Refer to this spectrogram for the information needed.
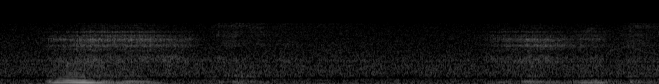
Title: Panny the Mastiff snoring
